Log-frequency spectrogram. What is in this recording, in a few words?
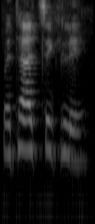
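"matacik" ergative, Archi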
